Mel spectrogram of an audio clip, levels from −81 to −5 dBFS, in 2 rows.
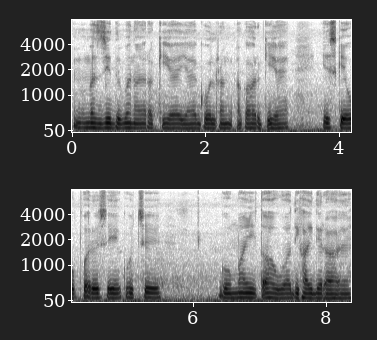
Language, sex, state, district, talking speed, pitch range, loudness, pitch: Hindi, male, Bihar, Vaishali, 165 wpm, 115-120 Hz, -15 LUFS, 120 Hz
